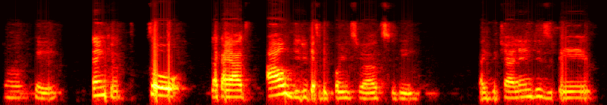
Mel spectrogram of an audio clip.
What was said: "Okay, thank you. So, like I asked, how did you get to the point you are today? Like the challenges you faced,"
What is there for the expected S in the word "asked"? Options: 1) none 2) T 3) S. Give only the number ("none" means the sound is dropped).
1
